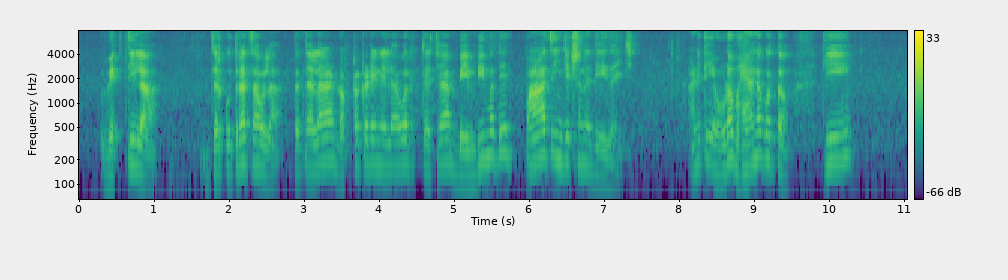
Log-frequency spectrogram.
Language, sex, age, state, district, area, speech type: Marathi, male, 60+, Maharashtra, Thane, rural, spontaneous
